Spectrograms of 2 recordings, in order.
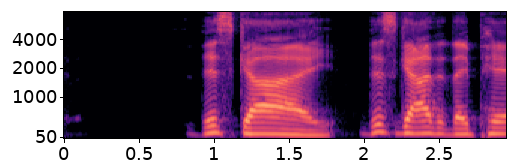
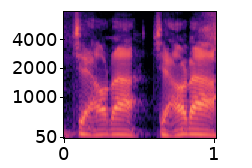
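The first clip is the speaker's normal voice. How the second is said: Boston chowder. Retold or imitated. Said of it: "say chowder".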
